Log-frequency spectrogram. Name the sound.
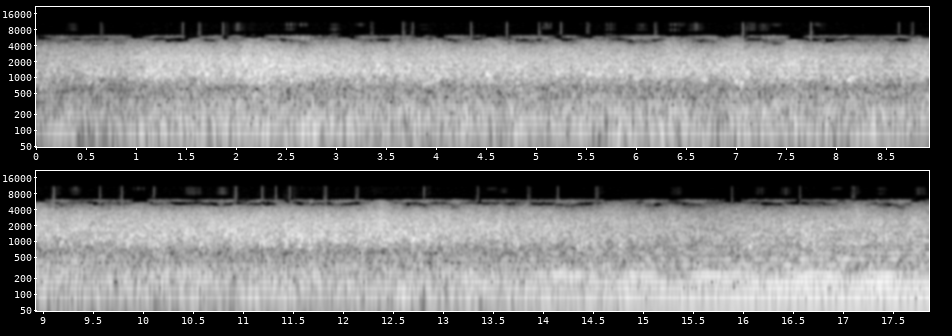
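heavy rain pouring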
